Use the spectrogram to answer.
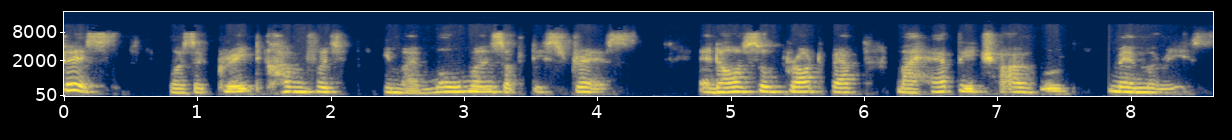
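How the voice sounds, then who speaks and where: A woman with a non-native accent speaks at a fairly high pitch. She goes at a very slow pace and sounds somewhat breathy. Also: ordinary pitch variation. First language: not English. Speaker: mental health advocate. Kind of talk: seminar talk.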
